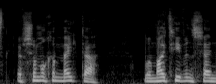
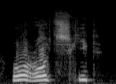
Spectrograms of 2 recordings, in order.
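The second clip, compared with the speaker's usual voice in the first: jokey mock Brummie accent, raised and high; 6 semitones higher, 5 dB louder than usual. Showing how people in birmingham are joked to talk, in a mock birmingham accent. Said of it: "as a piss take".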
